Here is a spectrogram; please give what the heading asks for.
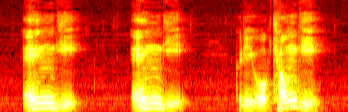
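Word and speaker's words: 演技: 발음은 토끄기. 토끄기. 특기의 토끄기. 이거 말고도 많았습니다. 기술의 기주츠, 기주츠. 그리고 연기하는 건 엔기, 엔기.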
